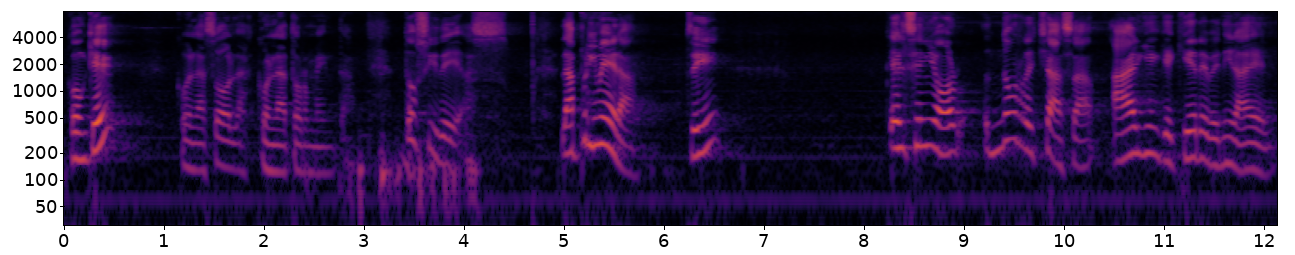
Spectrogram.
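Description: High-voiced preaching man in a reverberant hall. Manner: impassioned preaching, swings from soft to loud. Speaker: pastor. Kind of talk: sermon.

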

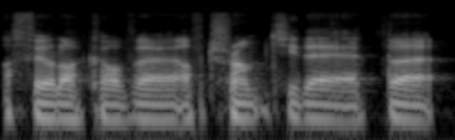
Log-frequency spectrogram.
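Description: Joking low-voiced man host. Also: completely flat delivery, normal speed, fairly bright tone. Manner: joking, self-deprecating, laughs often. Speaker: podcast host. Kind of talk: casual chat.

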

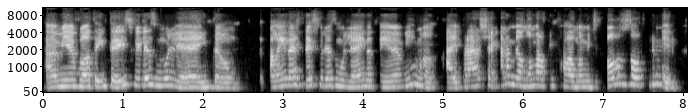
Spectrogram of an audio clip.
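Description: Bright-voiced young woman, storytelling. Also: fairly high pitch, fast. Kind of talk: casual group chat.

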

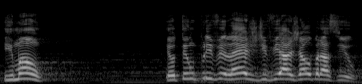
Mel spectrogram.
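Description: A man's voice: very high voice, moderate pace, in a large hall, soft background music. A man preaching a sermon in a church, telling stories animatedly and acting out the dialogue. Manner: animated, acts out dialogue, sometimes shouts. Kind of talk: sermon with storytelling.

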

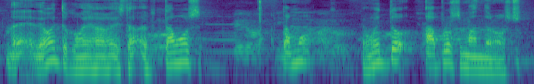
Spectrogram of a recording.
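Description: A man from jokes his way through a reality show, teasing and repeating his punchlines. His voice is somewhat high for a man and has a gravelly edge. Faint music plays behind him. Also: animated, normal speed. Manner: jokey, teasing, often repeats himself. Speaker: co-host commenting on a reality show. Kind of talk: casual comedic commentary.

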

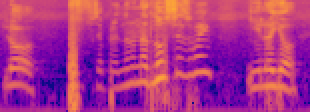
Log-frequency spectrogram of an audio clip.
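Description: A young man with a Mexican accent telling a story in slangy, animated casual chat, acting out the voices of the people he quotes. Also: high voice, moderate pace, heavy background noise. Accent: Mexican Spanish.

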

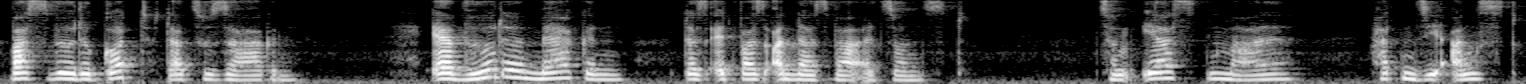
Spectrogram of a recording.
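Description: A woman narrating a children's story in a calm, expressive storytelling manner. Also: on the low side, slightly rough.

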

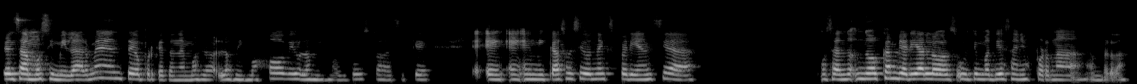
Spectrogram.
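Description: A woman's voice: a little high, flat delivery, fairly quick, a little mellow. A woman in her thirties with a Honduran accent, chatting as a podcast guest, with many fillers and restarts. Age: 30s. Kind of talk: casual interview chat.

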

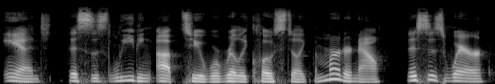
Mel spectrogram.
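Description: A woman with a low voice co-hosts a casual podcast, recounting a true crime story at a normal pace. She's animated, saying "like" constantly and dropping the occasional swear word. The recording is dry and clean, with studio sound.

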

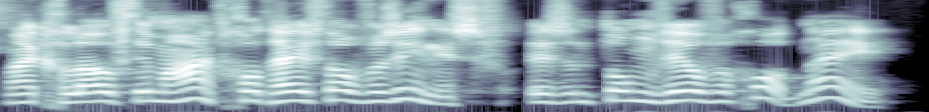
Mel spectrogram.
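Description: A pastor preaches a sermon, building emphasis and calling out to his congregation. His voice is high, fairly quick and a bit bright.

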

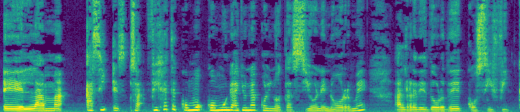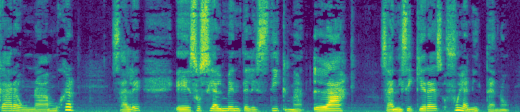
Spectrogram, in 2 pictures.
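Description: A woman's voice: on the low side, normal speed. A woman giving advice as a therapist on a radio talk show, speaking in a frank, colloquial, conversational way. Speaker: therapist, regular radio contributor.

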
